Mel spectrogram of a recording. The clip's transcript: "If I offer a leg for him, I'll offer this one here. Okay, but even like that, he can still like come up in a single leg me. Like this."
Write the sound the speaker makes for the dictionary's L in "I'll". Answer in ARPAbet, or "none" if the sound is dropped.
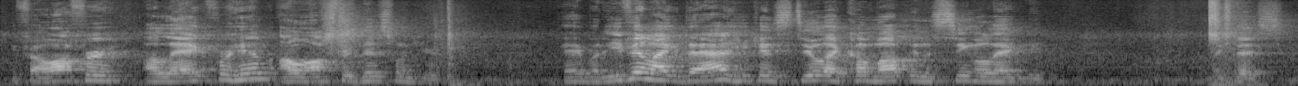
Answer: L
